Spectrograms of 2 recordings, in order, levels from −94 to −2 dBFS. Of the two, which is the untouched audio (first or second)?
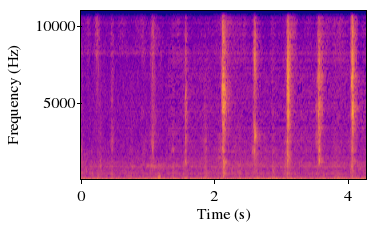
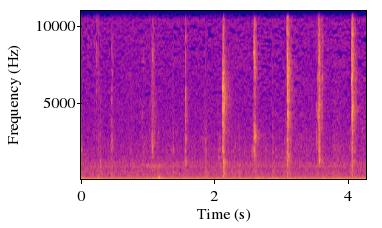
second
